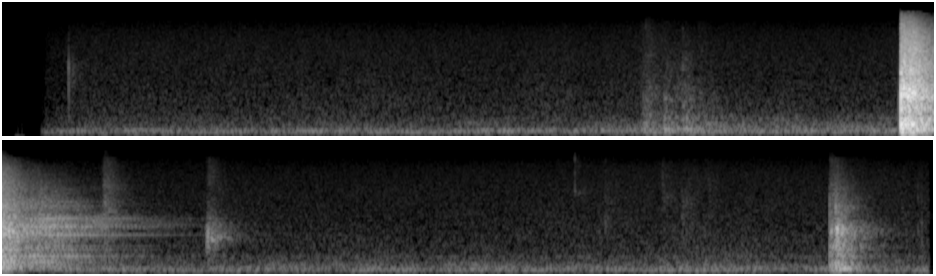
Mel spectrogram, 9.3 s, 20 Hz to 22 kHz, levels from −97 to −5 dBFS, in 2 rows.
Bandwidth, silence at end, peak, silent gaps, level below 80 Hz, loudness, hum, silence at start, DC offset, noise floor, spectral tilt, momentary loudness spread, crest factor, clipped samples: 15 kHz; 0.4 s; 0 dBFS; none; -74 dBFS; -21 LUFS; none; 4.5 s; under 0.1%; -63 dBFS; -2.5 dB/octave; 25 LU; 30 dB; under 0.1%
